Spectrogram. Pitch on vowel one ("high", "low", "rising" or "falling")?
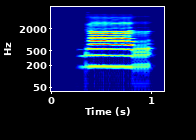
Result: high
